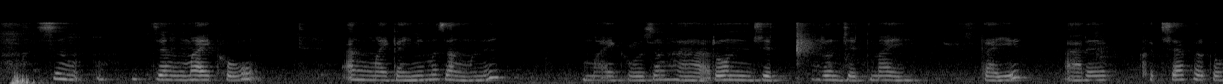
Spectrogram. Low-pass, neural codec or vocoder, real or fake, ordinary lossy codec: 7.2 kHz; none; real; none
